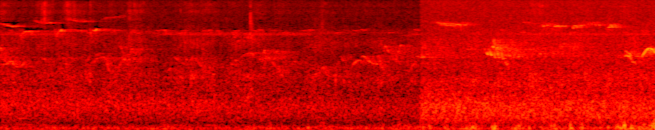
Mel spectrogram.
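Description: Outdoor park ambience laid over the film: a steady background hiss with scattered short bird chirps. About four seconds in it switches to a fuller, louder bed with a few low thumps.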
